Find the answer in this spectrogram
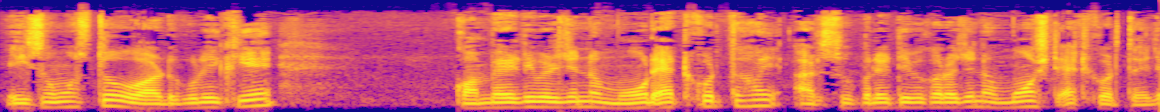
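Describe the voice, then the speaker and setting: A man with a rather high but mellow voice teaches grammar. He explains each rule, then asks a question and answers it himself. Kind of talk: grammar lesson.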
